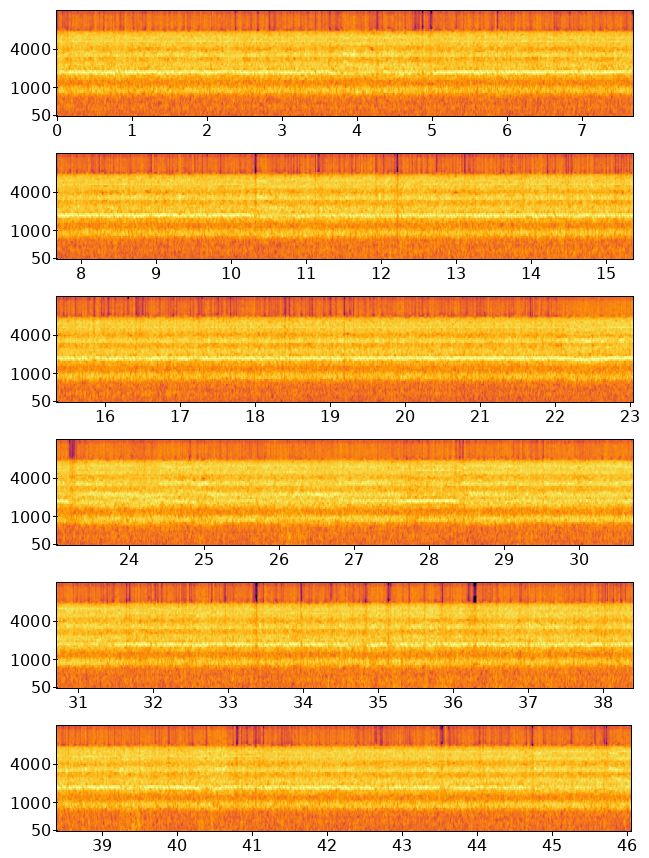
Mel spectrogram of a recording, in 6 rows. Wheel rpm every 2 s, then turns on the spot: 230, 230, 230, 230, 230, 230, 230, 230, 230, 230, 230, 220, 220, 220, 220, 230, 240, 230, 230, 240, 230, 230, 230.
none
